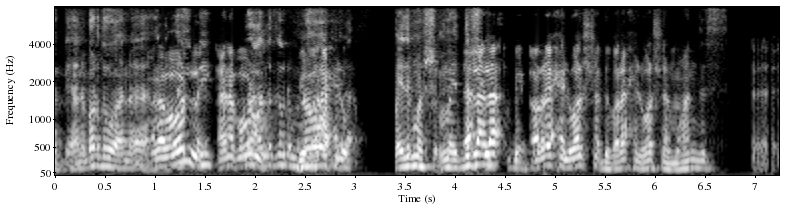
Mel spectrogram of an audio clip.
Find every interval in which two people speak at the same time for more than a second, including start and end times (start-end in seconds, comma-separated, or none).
1.0-3.1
